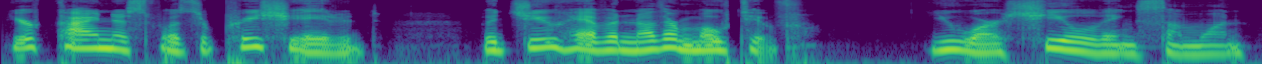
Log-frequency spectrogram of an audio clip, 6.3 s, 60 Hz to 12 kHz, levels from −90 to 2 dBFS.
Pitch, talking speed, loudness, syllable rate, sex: 185 Hz, 115 wpm, -22 LUFS, 4.9 syllables/s, female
